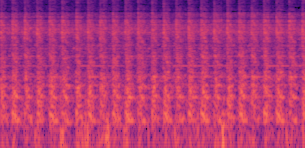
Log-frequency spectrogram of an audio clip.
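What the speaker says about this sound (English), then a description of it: "Just pump on the gas when I start it." Saturn car engine cranking over in a fast, steady rhythmic chug under a loud starter, close and continuous, with no clear catch into idle.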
